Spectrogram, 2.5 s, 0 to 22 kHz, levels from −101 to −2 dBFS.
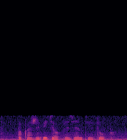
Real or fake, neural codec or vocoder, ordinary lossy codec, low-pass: real; none; AAC, 16 kbps; 7.2 kHz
